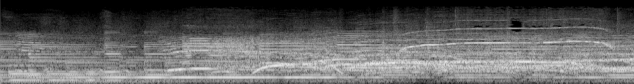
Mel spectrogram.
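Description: A rock band playing live, led by an electric guitar. From about a second and a half in, the audience whoops and shouts over the music.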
